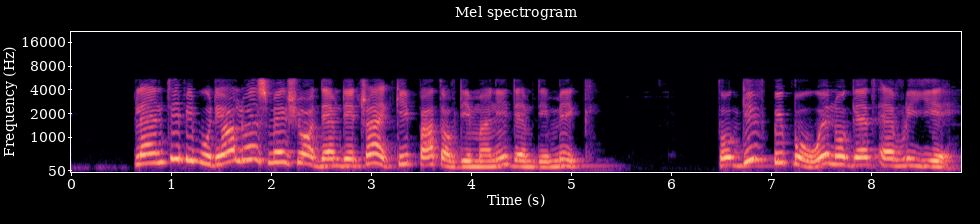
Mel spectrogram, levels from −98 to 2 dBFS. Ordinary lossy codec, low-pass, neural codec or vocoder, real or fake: none; 5.4 kHz; none; real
